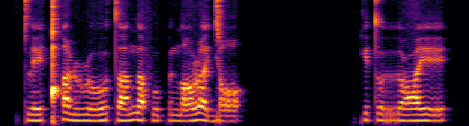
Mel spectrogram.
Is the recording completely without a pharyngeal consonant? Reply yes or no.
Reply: no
